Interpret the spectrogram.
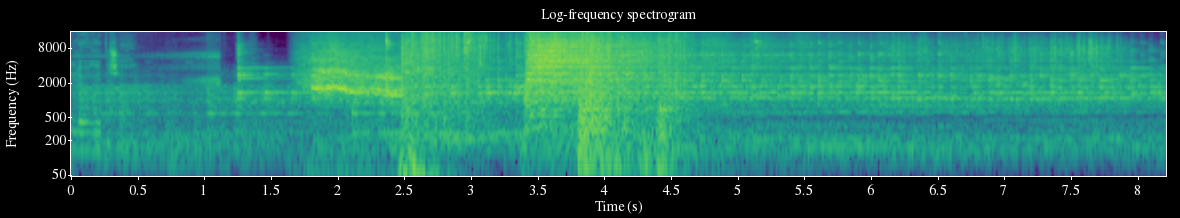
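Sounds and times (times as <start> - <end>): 
speech: 0.0 - 1.4
car tyres skidding: 1.7 - 7.8
car crash debris settling: 1.7 - 7.9
glass shattering: 1.7 - 7.9
harsh metallic car crash: 1.7 - 8.1.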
